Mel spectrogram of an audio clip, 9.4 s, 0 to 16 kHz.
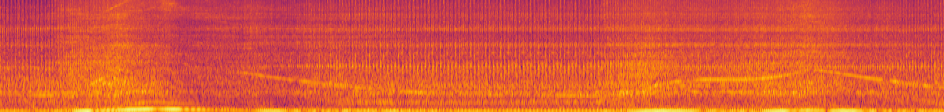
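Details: Opel Zafira 1.9 TDH diesel: high whistle rising and falling with revs over diesel clatter, climbing sharply as revs increase to 4000 rpm; turbo whistle.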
